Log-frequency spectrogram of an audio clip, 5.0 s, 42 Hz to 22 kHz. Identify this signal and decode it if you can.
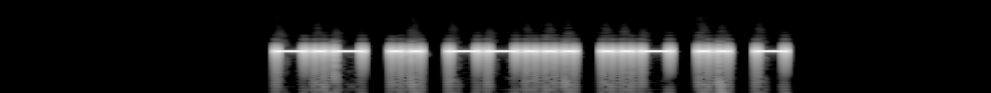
Morse code, heard as a keyed tone, about 25 wpm, 700 Hz. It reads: KI7UIT
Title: USA Call Signs - 6 Characters - 25wpm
